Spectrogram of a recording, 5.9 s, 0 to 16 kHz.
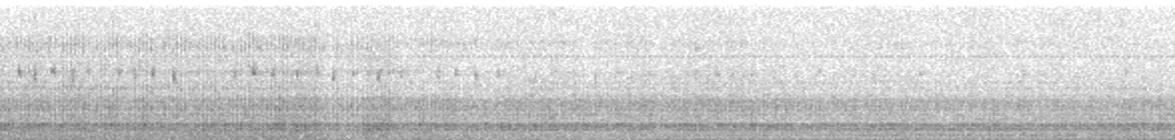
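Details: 1999 Ford F-350 Powerstroke diesel, cold start just after ICP sensor replacement; steady idle with a faint uneven stumble and clatter that never settles. The idle hiccup persists after the sensor swap, cause unconfirmed. Rough idle.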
